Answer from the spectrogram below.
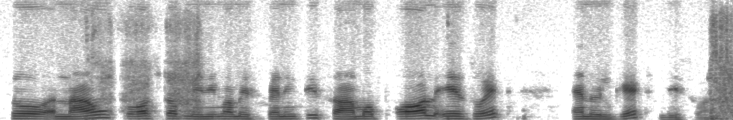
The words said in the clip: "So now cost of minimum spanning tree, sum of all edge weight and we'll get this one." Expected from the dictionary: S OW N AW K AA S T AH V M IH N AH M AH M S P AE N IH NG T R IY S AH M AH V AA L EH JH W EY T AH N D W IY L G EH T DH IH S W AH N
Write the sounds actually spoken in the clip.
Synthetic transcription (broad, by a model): S OW N AW K AA S T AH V M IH N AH M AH M S P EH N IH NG T IY S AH M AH P AA L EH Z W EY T AH N D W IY L G EH T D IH S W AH N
